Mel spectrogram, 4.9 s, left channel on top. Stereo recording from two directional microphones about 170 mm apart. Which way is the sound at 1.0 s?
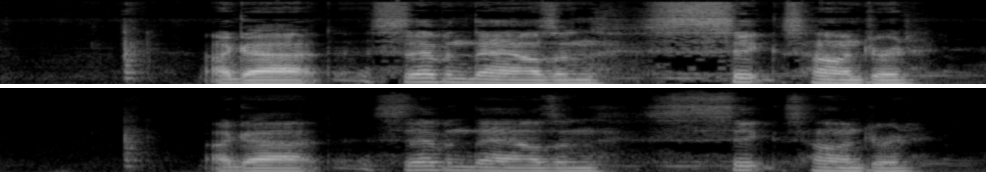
50° left (ahead or behind).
